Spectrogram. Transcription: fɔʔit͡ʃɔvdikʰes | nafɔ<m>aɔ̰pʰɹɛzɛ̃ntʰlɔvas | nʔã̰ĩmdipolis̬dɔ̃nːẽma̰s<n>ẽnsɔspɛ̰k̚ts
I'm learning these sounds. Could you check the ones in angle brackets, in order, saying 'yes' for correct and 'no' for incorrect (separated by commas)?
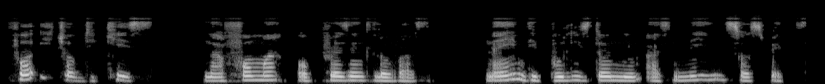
yes, no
